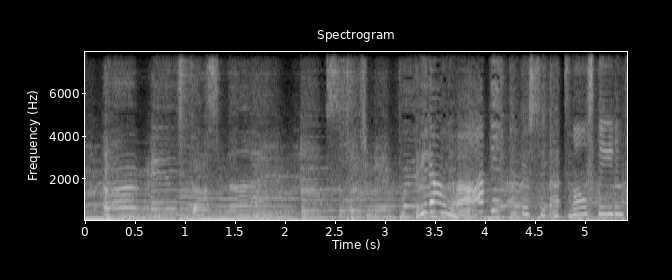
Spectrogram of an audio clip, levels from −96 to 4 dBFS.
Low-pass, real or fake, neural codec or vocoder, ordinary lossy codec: none; fake; codec, 16 kHz, 0.9 kbps, LongCat-Audio-Codec; none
